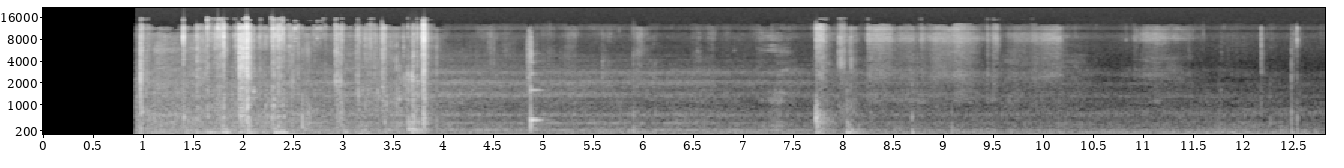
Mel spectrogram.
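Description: Keys jangling and rattling at the front-door lock as the door is unlocked, starting about a second in and lasting a few seconds. A steady low hum and a few separate knocks follow.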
